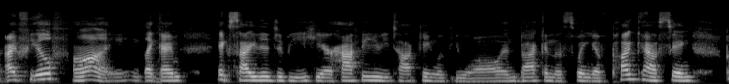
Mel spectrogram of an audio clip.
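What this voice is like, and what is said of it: Rough, off-sounding voice. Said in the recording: “my voice is kind of sounding shitty ... my voice is weird”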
